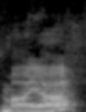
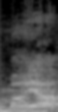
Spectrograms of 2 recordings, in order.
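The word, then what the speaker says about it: Maja: Otherloops, also known as Maya, I believe. It's like M-A-J-A, but I believe she's from a Nordic country where the J is pronounced like a ya. So Maya, Otherloops.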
